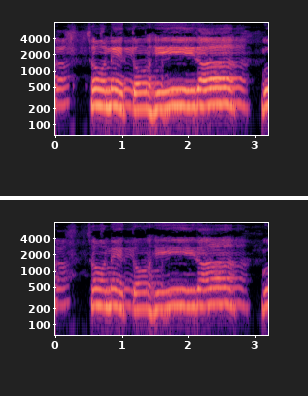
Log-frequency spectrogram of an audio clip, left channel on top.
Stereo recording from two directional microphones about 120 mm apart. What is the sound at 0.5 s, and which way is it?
Mantra, 35° left (ahead or behind).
